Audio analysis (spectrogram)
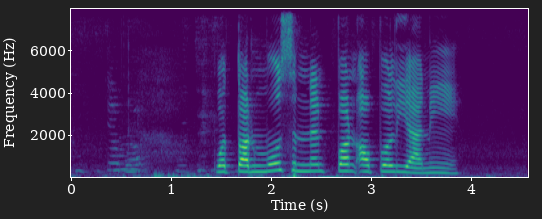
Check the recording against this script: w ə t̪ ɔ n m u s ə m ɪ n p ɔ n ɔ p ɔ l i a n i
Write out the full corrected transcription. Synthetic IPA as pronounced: w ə t̪ ɔ n m u s ə n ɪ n p ɔ n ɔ p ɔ l i a n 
